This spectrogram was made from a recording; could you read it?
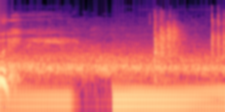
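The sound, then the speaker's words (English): Dice rolled for a perception check clink and clatter against a hard surface in two short bursts of rapid clicks, over a steady low background hum. “Here's a real clink problem I have. I have a choice over which dice to use.”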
